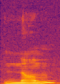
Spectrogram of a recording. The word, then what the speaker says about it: numb: pronounce the B okay so they end with M B and if you dropped the B so the B is silent so you have lamb you have comb you have balm you have num yo plum and then you have tomb alright so in all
